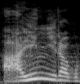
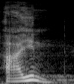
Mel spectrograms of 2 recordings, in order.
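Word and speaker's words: עין: 여러분 보면은 셈이라는 말이 나오는데, 셈이 히브리어로는 아인이라고 발음해요. 아인.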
